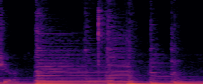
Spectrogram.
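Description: Acoustic guitar strummed, a chord ringing on between strokes, with fresh strums about a third of a second in and again just past the middle.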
